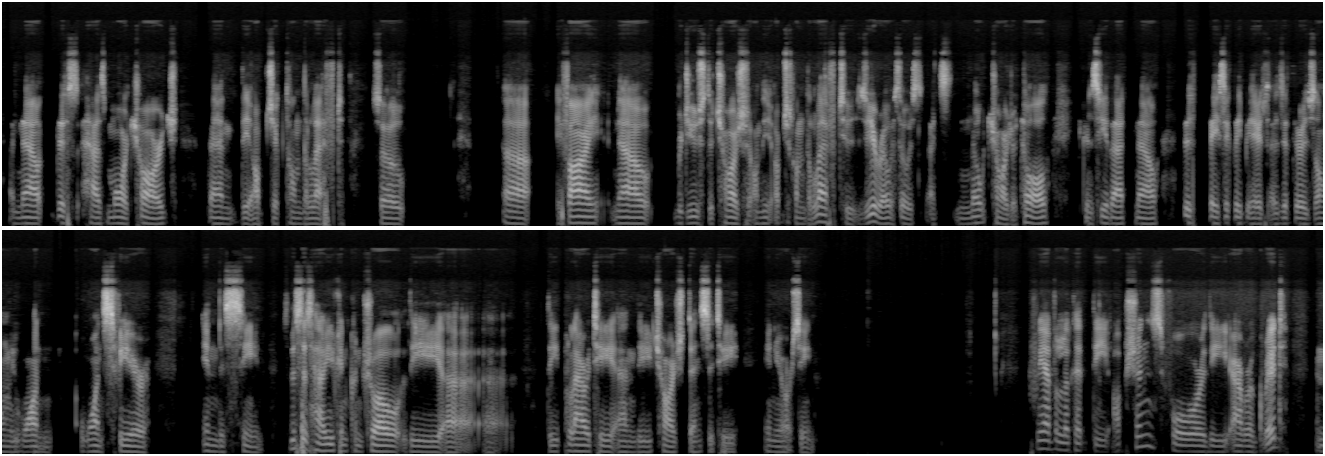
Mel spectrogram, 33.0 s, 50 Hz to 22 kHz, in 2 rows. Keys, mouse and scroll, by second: 3.9 click, 4.6 click, 6.3-10.6 drag, 12.5 click, 13.5 Tab, 21.4-22.3 middle drag, 23.2 shift+middle click, 29.2 middle click, 30.0 middle click, 30.5 shift+middle drag.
